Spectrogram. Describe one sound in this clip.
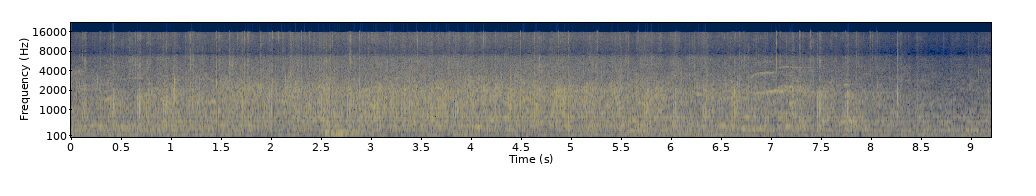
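Children clap their hands.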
